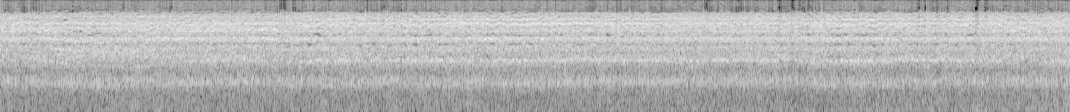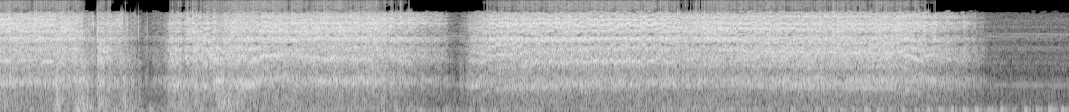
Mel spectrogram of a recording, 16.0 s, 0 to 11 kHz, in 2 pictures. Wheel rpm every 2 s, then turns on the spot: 220, 220, 230, 230, 140, 140, 200, 100.
none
